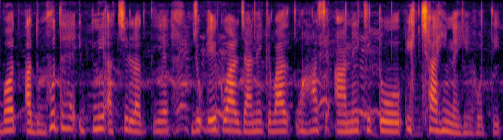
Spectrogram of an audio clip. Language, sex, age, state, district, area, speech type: Hindi, female, 18-30, Bihar, Muzaffarpur, rural, spontaneous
